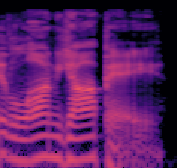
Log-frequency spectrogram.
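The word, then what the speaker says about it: lagniappe: In the interim, I pronounce it lanyape because I was just guessing, and I was told resoundingly that it's pronounced lanyap.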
